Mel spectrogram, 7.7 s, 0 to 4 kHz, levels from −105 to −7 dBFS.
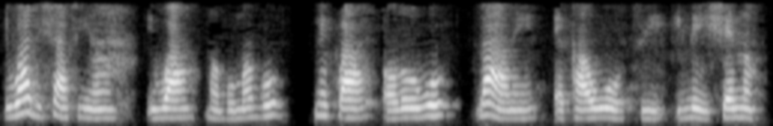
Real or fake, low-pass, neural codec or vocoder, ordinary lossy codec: fake; 3.6 kHz; codec, 16 kHz, 8 kbps, FreqCodec, smaller model; MP3, 24 kbps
